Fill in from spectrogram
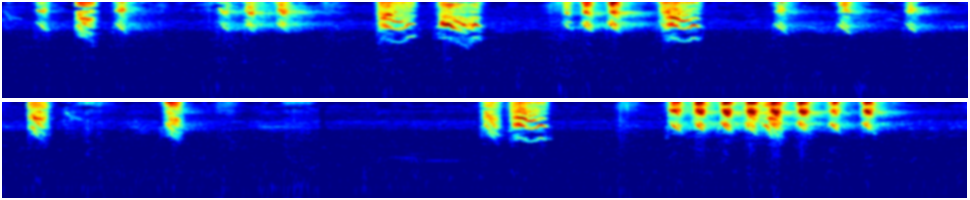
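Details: Bursts of high, clipped chirps from a female double-collared seedeater, used to excite males into singing; irregular spacing throughout, ending in a quick rattle-like run of chips.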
